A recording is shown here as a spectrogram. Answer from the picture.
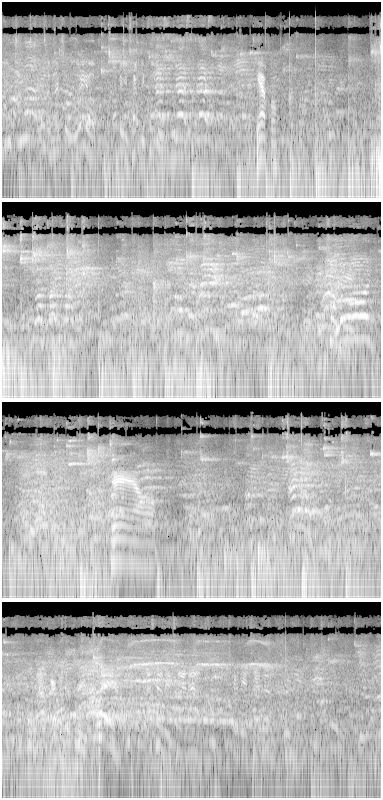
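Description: Basketball dribbled and bouncing on a hardwood gym floor during play, under a constant hubbub of spectators' voices in a large hall.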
